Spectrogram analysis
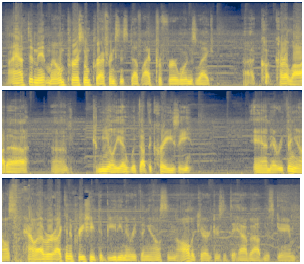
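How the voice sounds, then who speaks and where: Male gaming creator, deep voice, casual enthusiastic rambling commentary, music underneath. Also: fairly quick, a little mellow. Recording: background music behind the voice.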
